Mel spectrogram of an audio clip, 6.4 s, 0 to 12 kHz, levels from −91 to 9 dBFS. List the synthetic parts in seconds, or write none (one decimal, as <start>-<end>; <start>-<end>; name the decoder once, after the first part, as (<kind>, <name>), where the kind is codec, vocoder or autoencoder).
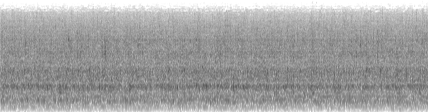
none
